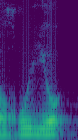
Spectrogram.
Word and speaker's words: Julio: Et Julio, il a préféré laisser rebondir cette balle. On prononce peut-être Rulio.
